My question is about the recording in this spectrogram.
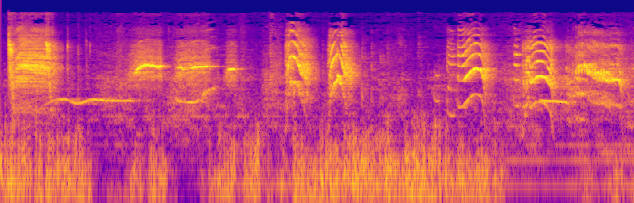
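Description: Male albino Indian ringneck parrot calling: a harsh squawk, then short whistled notes, then a run of short arching screeches repeated about every half-second near the end.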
